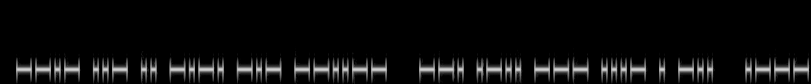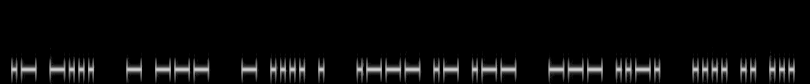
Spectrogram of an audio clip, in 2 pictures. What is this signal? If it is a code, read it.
Morse code, heard as a keyed tone, about 25 wpm, 700 Hz. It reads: QUICK, GLOVED JAB TO THE JAW OF HIS
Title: Pangram Challenge v2 - 25wpm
